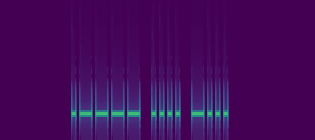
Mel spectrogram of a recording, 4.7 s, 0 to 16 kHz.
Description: Morse code, heard as a keyed tone, about 20 wpm, 700 Hz. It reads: 1HB
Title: Three Challenging Letter-Number Combinations 20wpm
